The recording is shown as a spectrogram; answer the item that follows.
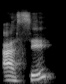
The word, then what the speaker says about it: hACE: Se escribe con una H minúscula para que te guíe a decir ACE, como hacer, y también es lo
